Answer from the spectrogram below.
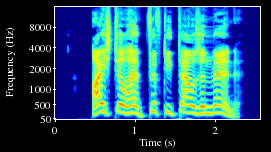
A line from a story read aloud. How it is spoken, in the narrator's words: she said it so loudly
